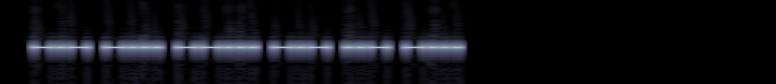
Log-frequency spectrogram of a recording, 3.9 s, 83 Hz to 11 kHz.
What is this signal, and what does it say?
Morse code, heard as a keyed tone, about 40 wpm, 700 Hz. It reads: KB7KUB
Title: USA Call Signs - 6 Characters - 40wpm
